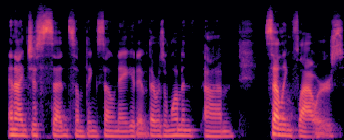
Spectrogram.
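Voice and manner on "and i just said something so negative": usual speaking voice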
